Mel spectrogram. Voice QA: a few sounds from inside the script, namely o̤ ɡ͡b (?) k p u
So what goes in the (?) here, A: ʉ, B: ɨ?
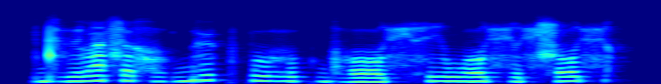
A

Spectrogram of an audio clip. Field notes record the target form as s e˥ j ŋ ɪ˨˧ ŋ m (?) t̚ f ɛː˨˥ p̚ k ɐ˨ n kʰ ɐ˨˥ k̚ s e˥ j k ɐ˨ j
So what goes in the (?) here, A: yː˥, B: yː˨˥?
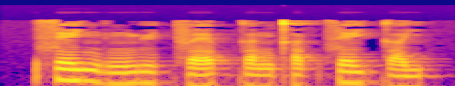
A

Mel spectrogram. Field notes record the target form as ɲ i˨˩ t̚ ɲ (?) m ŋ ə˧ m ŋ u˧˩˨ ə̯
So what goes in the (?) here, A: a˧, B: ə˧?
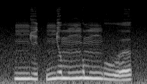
B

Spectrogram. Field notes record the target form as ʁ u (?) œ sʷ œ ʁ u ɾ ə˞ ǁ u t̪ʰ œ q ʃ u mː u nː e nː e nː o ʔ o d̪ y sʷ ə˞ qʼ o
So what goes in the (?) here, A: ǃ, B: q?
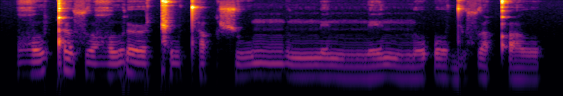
A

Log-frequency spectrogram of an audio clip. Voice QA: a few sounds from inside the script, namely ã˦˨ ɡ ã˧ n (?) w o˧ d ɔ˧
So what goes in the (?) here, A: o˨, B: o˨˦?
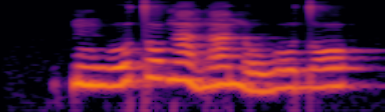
A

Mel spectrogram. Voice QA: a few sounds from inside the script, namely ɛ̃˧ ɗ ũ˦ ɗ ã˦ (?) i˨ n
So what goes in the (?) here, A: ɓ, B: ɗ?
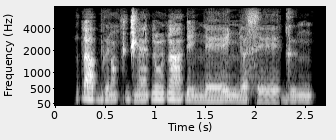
B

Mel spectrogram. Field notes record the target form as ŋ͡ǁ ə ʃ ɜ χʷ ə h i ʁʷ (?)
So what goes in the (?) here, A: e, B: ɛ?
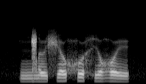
A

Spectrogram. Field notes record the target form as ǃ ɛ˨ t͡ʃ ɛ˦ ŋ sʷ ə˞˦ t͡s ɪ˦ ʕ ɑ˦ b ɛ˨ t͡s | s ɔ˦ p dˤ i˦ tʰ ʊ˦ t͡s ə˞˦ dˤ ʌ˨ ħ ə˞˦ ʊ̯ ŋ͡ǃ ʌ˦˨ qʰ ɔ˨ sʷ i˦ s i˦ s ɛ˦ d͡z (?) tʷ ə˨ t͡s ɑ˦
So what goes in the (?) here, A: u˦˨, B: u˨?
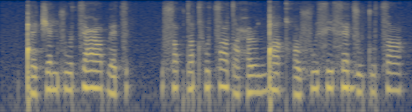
B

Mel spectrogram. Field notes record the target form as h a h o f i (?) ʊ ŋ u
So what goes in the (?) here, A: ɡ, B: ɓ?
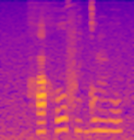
A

